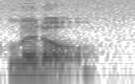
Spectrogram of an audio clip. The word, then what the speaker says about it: little: 而 little 这个单词呢，大家要注意一下，可以做一个美音浊化的处理，就是没有必要在美音当中再把这个 t 的发音呢读得特别的清晰，特别的重。编成 little little。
